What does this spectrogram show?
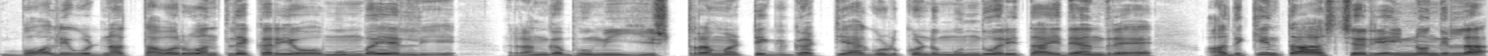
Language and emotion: Kannada, surprised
